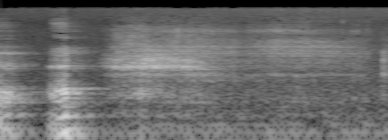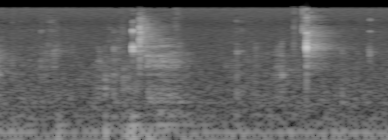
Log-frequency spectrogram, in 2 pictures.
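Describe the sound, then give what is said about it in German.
Wet chewing with loud lip-smacking, a sharp smack near the start and a few more scattered clicks and squelches over a steady mouth noise, with no talking. “Schmatzen Sie nicht so, äh, äh, schmatz nicht so”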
